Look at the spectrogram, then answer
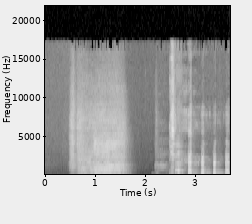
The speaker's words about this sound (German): Ich weiß nicht, wie ich das, ob ich das später noch runterregel oder so, aber ich muss jetzt mal ganz kurz den Kopfhörer abnehmen und mich ganz tierisch schneuzen. Ich mache auch das Mikrofon weg. Moment. Hört genau hin, Leute.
